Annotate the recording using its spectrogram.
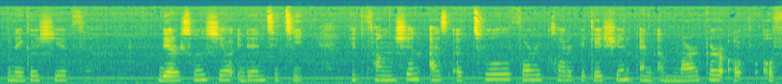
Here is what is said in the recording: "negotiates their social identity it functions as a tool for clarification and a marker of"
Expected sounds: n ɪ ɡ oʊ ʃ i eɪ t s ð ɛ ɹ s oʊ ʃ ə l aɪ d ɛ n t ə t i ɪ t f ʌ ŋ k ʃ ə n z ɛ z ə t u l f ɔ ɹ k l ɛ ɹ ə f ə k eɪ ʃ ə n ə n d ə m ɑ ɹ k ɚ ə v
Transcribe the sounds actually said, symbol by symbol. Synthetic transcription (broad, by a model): n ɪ ɡ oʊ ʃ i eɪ t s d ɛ ɹ s oʊ ʃ ə l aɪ d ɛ n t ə t i ɪ t f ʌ ŋ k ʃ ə n ɛ s ə t u l f ɔ ɹ k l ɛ ɹ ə f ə k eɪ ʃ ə n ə n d ə m ɑ ɹ k ɚ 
